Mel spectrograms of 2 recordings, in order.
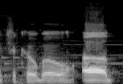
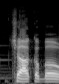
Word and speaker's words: Chocobo: bow I know it's a lot of people say Jacobo it's not there I have never heard anybody pacheco it's always choco bow or chocobo I say chocobo I've always had check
